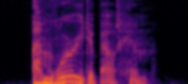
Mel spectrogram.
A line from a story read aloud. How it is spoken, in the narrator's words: My voice wavered a little as I whispered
